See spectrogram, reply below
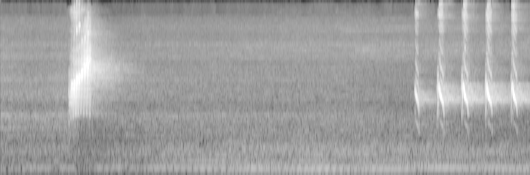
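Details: A kapas tembak lets out one loud upward-sweeping whistled note, then after a pause a short burst of quick clipped notes, over a steady low rumble like passing traffic.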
